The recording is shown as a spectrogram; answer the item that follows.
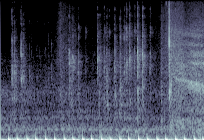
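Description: Typing on a computer keyboard: a fast, even run of key clicks, each with a dull low knock, as a word is typed.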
